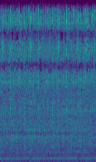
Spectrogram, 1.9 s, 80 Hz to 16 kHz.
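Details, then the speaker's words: 2023 Hyundai Tucson petrol engine at 23,000 miles, over 1,000 miles after adding Snake Oil additive: soft, even idle hum with faint steady tone, no ticking or knocking; quiet, healthy normal idle. "You can see how quiet the engine is. Hardly moving."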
